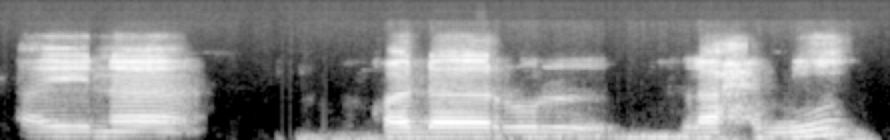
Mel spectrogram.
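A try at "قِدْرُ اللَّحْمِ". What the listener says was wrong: Qidru ya, qidru. Kalau qadaru nanti malam Lailatul Qadar. Qidru.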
